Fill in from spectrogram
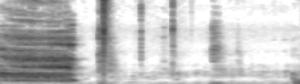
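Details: Rooster at a crowing competition; only the loud, rough, harmonic end of a crow, under a second, then quiet with a few clicks and a faint cluck.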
